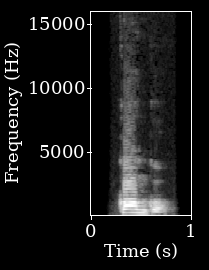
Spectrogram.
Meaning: Democratic Republic of the Congo (a country in Central Africa, larger and to the east of the Republic of the Congo)
- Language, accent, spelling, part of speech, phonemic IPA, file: Swahili, Kenya, Kongo, proper noun, /ˈkɔ.ᵑɡɔ/, Sw-ke-Kongo.flac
